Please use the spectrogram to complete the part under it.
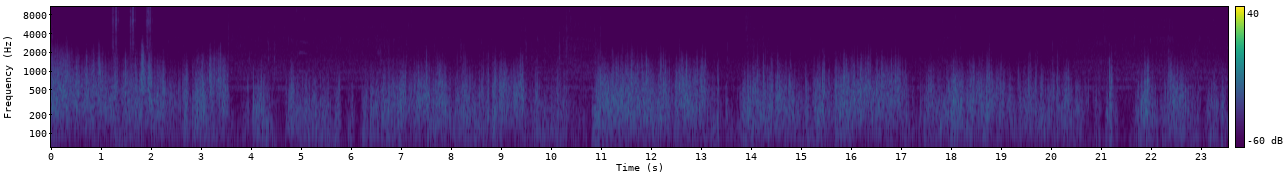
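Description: Water ripples and flows gently.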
